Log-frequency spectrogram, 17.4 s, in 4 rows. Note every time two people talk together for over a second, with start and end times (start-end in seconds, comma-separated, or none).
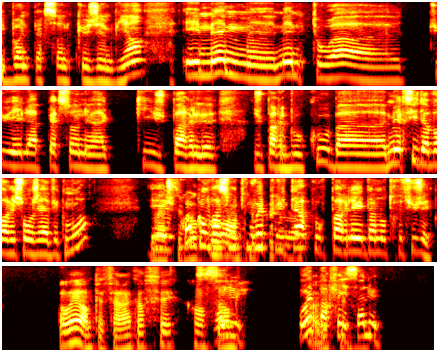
10.2-11.7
